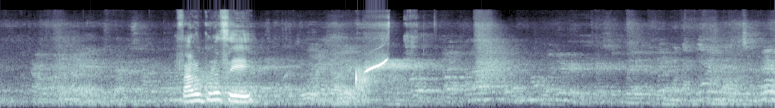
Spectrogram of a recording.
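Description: A crowd of elderly people chatters in a large echoing hall.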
